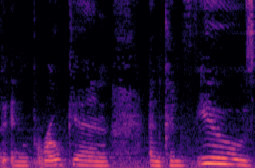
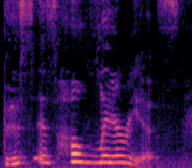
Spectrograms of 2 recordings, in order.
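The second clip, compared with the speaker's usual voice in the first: amused; 8 semitones higher than usual. Retold or imitated. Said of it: "I was like".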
